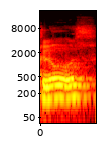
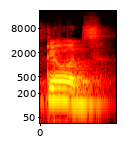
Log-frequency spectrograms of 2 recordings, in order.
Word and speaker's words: clothes: It's not close, it's clothes. The th the is a very soft sound likely to be overlooked. Show your linguistic sensitivity and always pronounce it.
